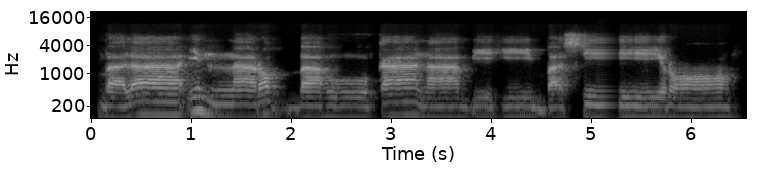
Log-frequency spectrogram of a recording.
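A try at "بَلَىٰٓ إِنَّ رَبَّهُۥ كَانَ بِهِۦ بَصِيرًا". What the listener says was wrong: Nunnya masih terpanjang dan bala dicukupkan harokatnya menjadi 4. Kalau mau disambung. Bala inna rabbahu. Misalnya disambung. Tapi kalau mau diwakafkan. Bala inna rabbahu kana bihi. Sampai akhir ayat.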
